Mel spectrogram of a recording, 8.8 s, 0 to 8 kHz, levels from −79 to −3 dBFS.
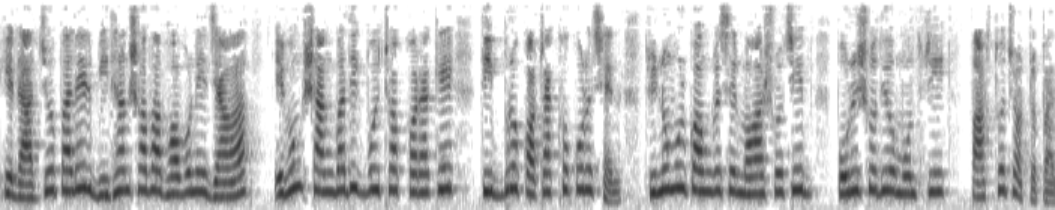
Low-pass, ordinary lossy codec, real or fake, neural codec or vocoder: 7.2 kHz; none; real; none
